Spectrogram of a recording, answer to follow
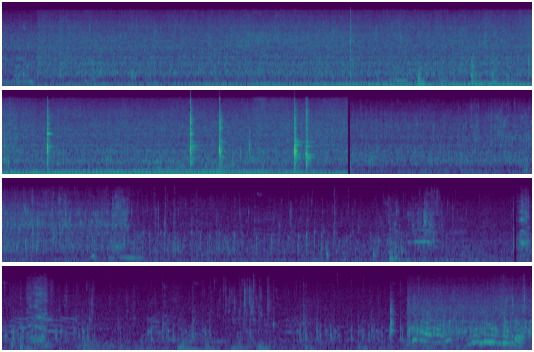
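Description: Fish curry sizzling and bubbling in a metal kadai over a wood fire, with a few sharp clicks a little past the middle of the first half. Water is then poured from a clay jug into the hot curry, followed by quieter simmering with a few scattered stirring sounds.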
